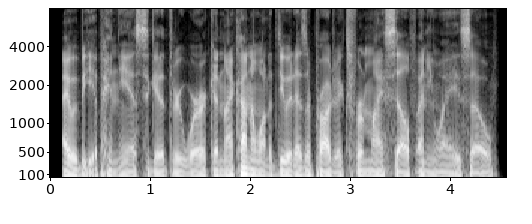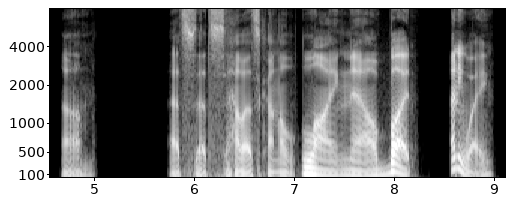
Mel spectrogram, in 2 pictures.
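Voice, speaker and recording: A man with a very low voice and a congested, stuffy sound talks casually to his stream chat. He rambles, restarts his sentences and laughs at himself. The sound is close and dry, with no room around it. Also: no echo.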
